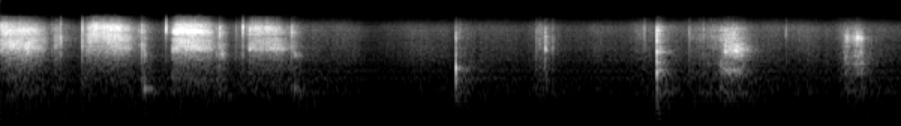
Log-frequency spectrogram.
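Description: Toy trigger spray bottle squirted four times in quick succession, each a short hiss, within the first two seconds. A few sharp plastic knocks and short rubbing sounds follow, as the bottle is put down and a toy iron is worked over cloth.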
